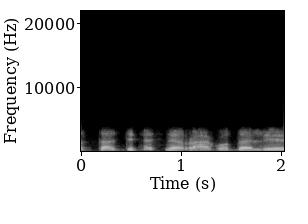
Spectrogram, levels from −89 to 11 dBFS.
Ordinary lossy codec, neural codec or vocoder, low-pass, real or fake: Opus, 32 kbps; vocoder, 22.05 kHz, 80 mel bands, Vocos; 3.6 kHz; fake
